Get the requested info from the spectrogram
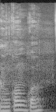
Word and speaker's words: Okonkwo: Okonkwo. – Oh, that's on point, Okonkwo.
